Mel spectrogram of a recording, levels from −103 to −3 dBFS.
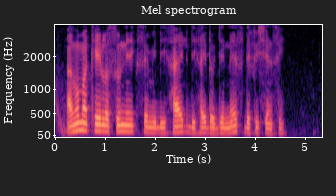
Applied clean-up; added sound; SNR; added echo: none; none; none; none.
